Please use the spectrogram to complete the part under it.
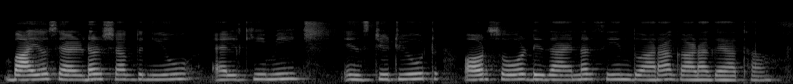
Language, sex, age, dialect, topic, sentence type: Hindi, female, 46-50, Hindustani Malvi Khadi Boli, agriculture, statement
